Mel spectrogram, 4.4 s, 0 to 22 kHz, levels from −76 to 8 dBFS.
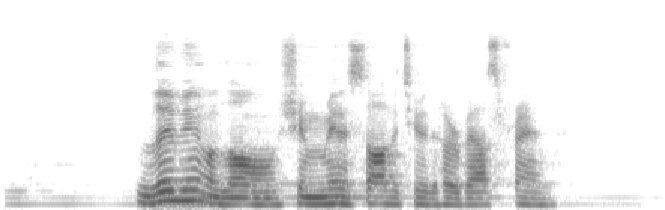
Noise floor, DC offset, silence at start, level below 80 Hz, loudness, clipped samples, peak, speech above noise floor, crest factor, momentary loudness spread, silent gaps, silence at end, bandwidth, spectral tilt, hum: -68 dBFS; under 0.1%; 0.1 s; -66 dBFS; -28 LUFS; under 0.1%; -12 dBFS; 40 dB; 18 dB; 11 LU; none; 0.75 s; 12 kHz; -6 dB/octave; none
